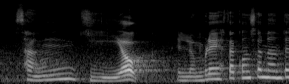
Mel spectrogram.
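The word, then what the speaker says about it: 쌍기역: 상기억. El nombre de esta consonante entonces es 상기억. Doble 기억. ¿Y cuál era el sonido de la 상기억? ¿Cuál era? Era ka, que, ki, ko. Así tenemos que pronunciar.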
